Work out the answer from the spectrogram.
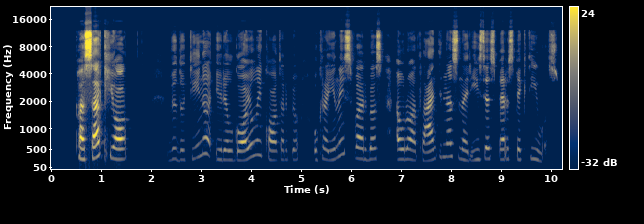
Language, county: Lithuanian, Vilnius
